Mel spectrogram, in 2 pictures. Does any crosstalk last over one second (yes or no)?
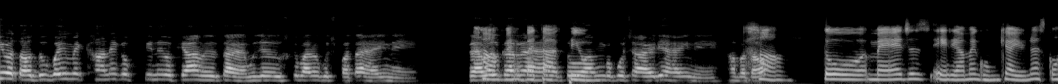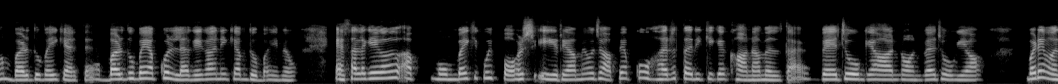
yes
